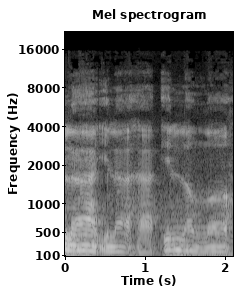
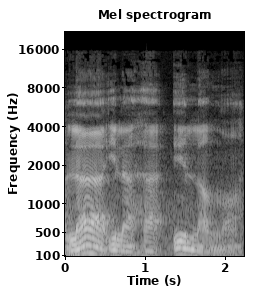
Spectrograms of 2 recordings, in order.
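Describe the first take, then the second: First: The repetitions run together without pauses. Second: The phrase stands alone with a breath pause. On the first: "Itu kalau digandeng" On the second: "kalau diputus-putus"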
